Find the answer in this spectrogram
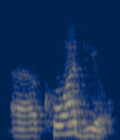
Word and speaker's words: Kouadio: And so his last name is pronounced Kouadio.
